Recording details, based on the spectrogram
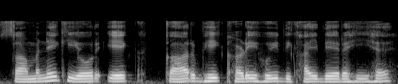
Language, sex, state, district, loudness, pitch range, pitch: Hindi, male, Jharkhand, Ranchi, -13 LUFS, 130-145 Hz, 135 Hz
